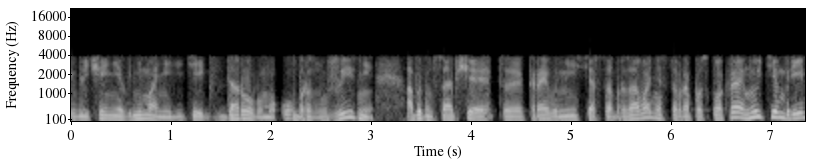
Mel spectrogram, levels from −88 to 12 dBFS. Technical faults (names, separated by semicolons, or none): Speex codec; VoIP packet loss concealed by the speech codec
